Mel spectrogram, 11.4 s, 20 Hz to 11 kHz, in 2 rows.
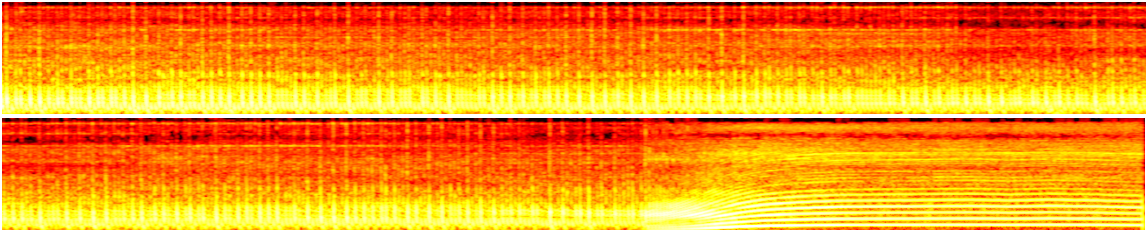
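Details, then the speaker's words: Stihl MS 660 with 32-36 in bar, after carburetor and air filter cleaning fixed failure to hold idle: bogs into heavy pine cut, then clears and screams at steady full throttle, pulling fine; fuel cap leaks, smokes a bit. "I know it's just Pine but that was pulling it no problem the whole entire 36 32in bar"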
